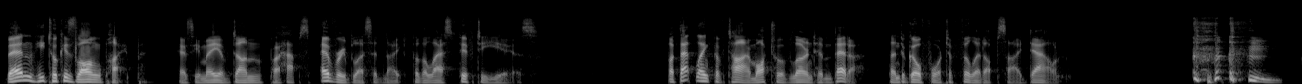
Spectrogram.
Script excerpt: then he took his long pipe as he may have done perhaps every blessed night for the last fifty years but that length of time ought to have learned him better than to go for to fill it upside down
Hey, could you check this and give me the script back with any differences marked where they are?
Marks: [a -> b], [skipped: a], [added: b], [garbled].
then he took his long pipe as he may have done perhaps every blessed night for the last fifty years but that length of time ought to have learned him better than to go for to fill it upside down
